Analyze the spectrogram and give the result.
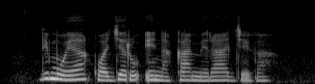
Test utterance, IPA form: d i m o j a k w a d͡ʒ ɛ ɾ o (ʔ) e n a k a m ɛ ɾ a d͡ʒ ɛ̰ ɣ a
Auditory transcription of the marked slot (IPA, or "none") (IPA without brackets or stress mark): ʔ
